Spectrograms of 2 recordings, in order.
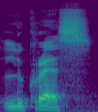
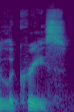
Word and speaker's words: Lucrece: My wife's name is Lucrece, is how you properly pronounce her name, except everybody calls her Lucrece.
